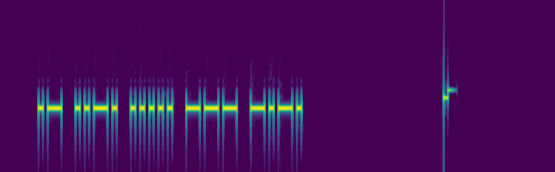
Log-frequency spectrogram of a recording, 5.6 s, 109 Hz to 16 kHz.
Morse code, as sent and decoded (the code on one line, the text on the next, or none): .- ..-. ..... --- -.-.
AF5OC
